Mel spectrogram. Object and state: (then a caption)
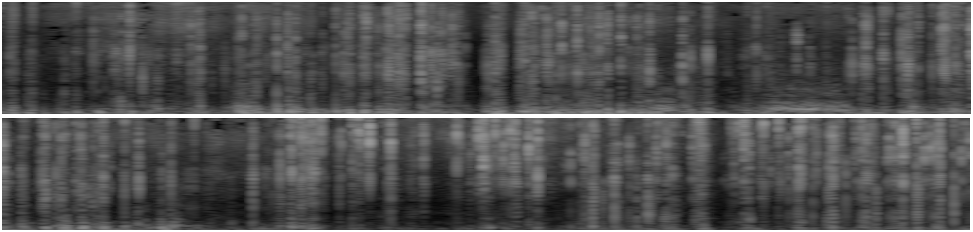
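Pearl and rhinestone beaded baseball cap. A pearl and rhinestone embellished baseball cap with a stiff brim is held close to a microphone while long red nails scratch and tap its beaded crown and brim. The result is a dense run of quick clicks and scratchy crackles over a low, rumbling, bassy body. The sound grows fuller in the middle and thins toward the end.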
